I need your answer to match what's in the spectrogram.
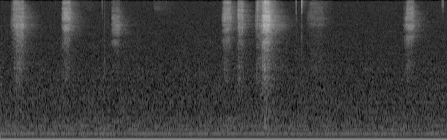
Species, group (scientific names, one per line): Isophya rhodopensis
Orthoptera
